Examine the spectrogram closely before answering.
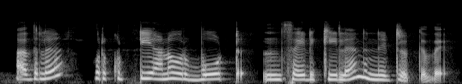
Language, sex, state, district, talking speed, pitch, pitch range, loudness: Tamil, female, Tamil Nadu, Nilgiris, 115 wpm, 255 Hz, 225-285 Hz, -15 LUFS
